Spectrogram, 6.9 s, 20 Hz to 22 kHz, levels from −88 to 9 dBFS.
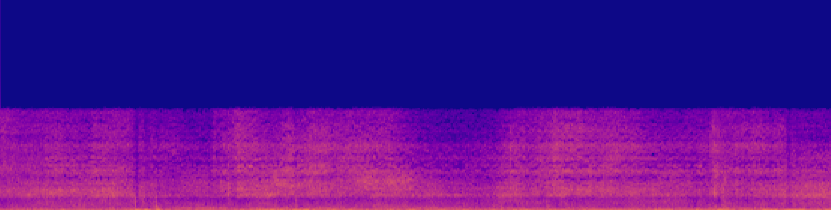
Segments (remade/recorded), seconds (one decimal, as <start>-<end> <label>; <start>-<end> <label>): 0.0-2.3 remade; 2.3-3.0 recorded; 3.0-5.9 remade; 5.9-6.9 recorded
